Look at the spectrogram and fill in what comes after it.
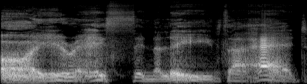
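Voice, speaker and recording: In a put-on character voice, someone growls at a fairly slow pace. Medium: read story.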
